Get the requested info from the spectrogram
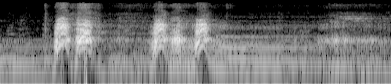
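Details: An angry dog barks in quick pairs and triplets, gruff and loud, followed by a softer low growl near the end.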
